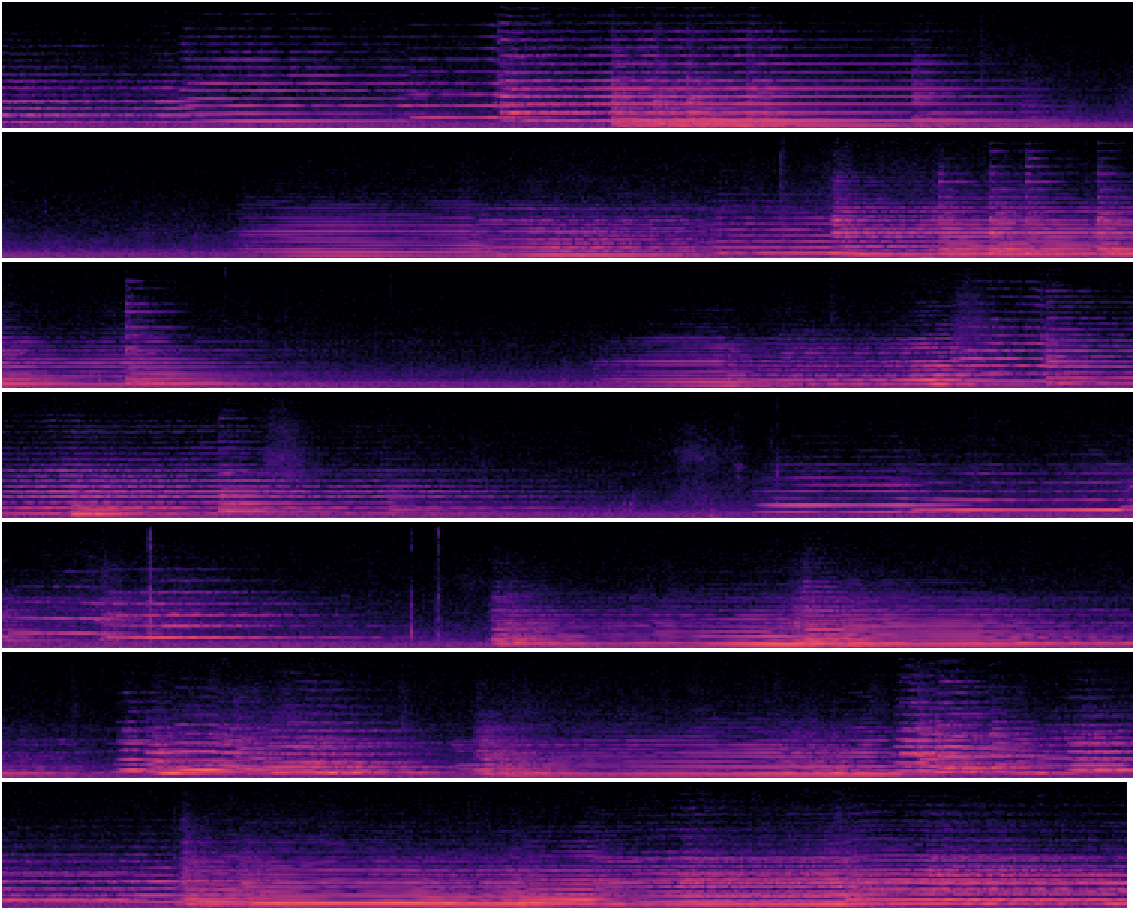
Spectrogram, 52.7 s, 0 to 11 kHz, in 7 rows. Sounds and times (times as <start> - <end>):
Violin, fiddle: 0.0 - 7.4, 9.0 - 17.0, 19.0 - 26.8, 27.6 - 52.7.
